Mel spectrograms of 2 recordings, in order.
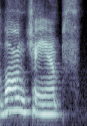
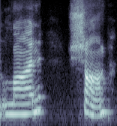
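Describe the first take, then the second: First: The name is read out the English way. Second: The name is said the French way. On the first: The speaker calls it wrong. "while it looks like" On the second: The speaker calls it right. "it's actually Longchamp pronunciation in French"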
